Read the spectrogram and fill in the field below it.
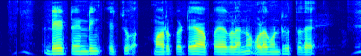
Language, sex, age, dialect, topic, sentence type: Kannada, male, 25-30, Mysore Kannada, banking, statement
